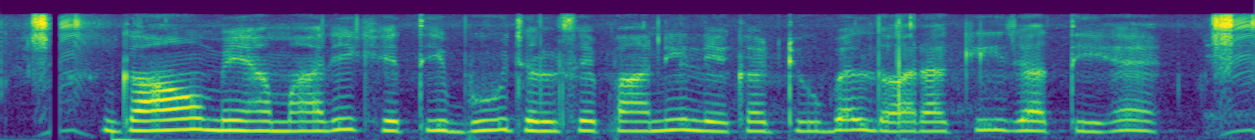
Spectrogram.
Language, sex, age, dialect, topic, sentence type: Hindi, female, 25-30, Awadhi Bundeli, agriculture, statement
